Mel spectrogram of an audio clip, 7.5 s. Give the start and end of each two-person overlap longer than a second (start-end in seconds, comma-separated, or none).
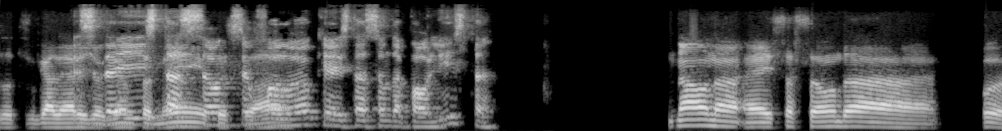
0.5-2.2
